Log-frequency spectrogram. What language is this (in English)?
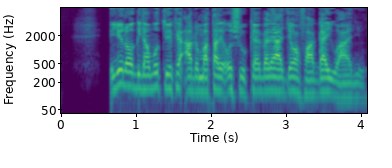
Kikuyu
